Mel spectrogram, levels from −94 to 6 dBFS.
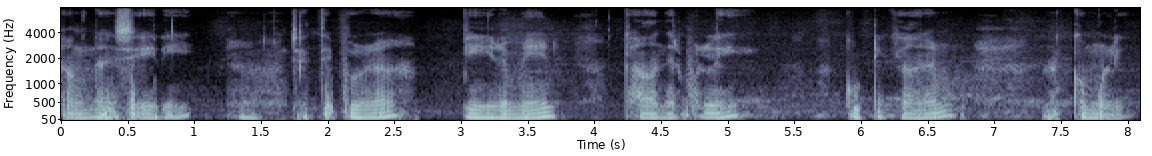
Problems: none marked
